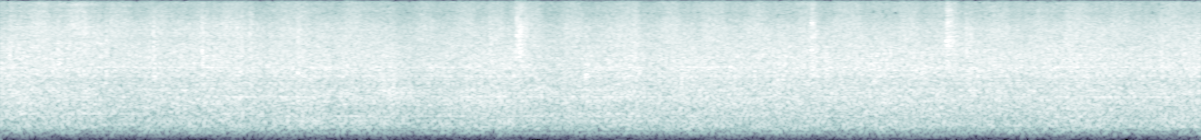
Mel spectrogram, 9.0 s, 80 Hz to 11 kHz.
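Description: Heidelberg Speedmaster 102 sheetfed offset printing press running: a loud, steady mechanical running noise.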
